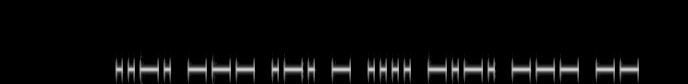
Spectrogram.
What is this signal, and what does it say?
Morse code, heard as a keyed tone, about 20 wpm, 700 Hz. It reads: FORTHCOM
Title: Build A Word - 4 Letters At A Time - 11-Letter Words - 20wpm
